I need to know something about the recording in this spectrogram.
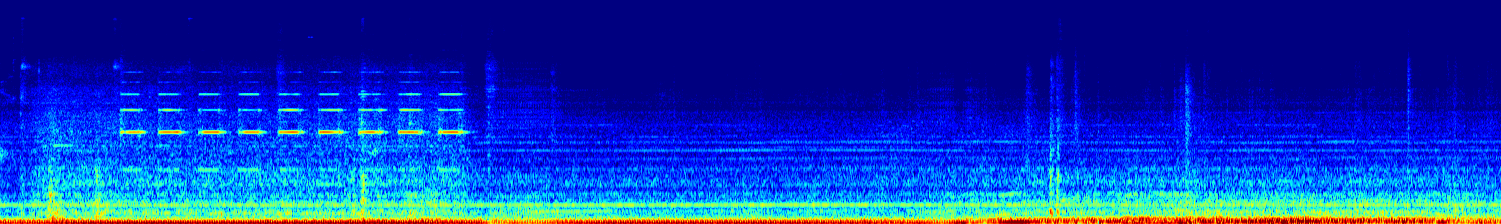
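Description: Cars drive past on the road below.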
